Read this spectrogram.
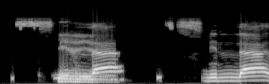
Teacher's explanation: kalau sin ya sudah sofir, berdesis, ditambah lagi rikhwah, suaranya mengalir, ditambah lagi napasnya mengalir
